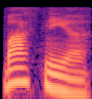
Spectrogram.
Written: Bothnia, Gulf of

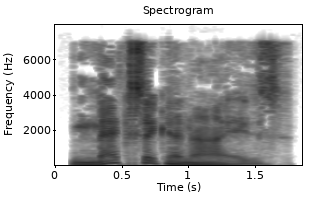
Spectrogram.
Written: mexicanize

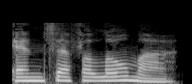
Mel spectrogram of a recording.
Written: encephaloma

